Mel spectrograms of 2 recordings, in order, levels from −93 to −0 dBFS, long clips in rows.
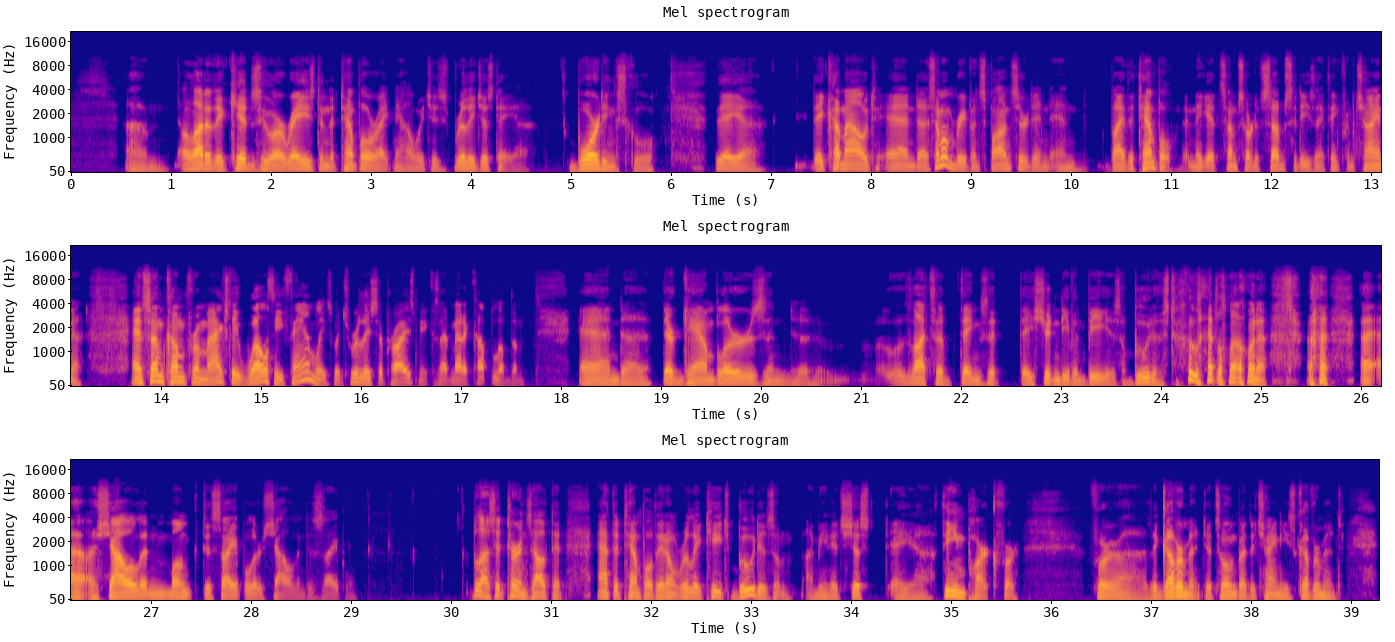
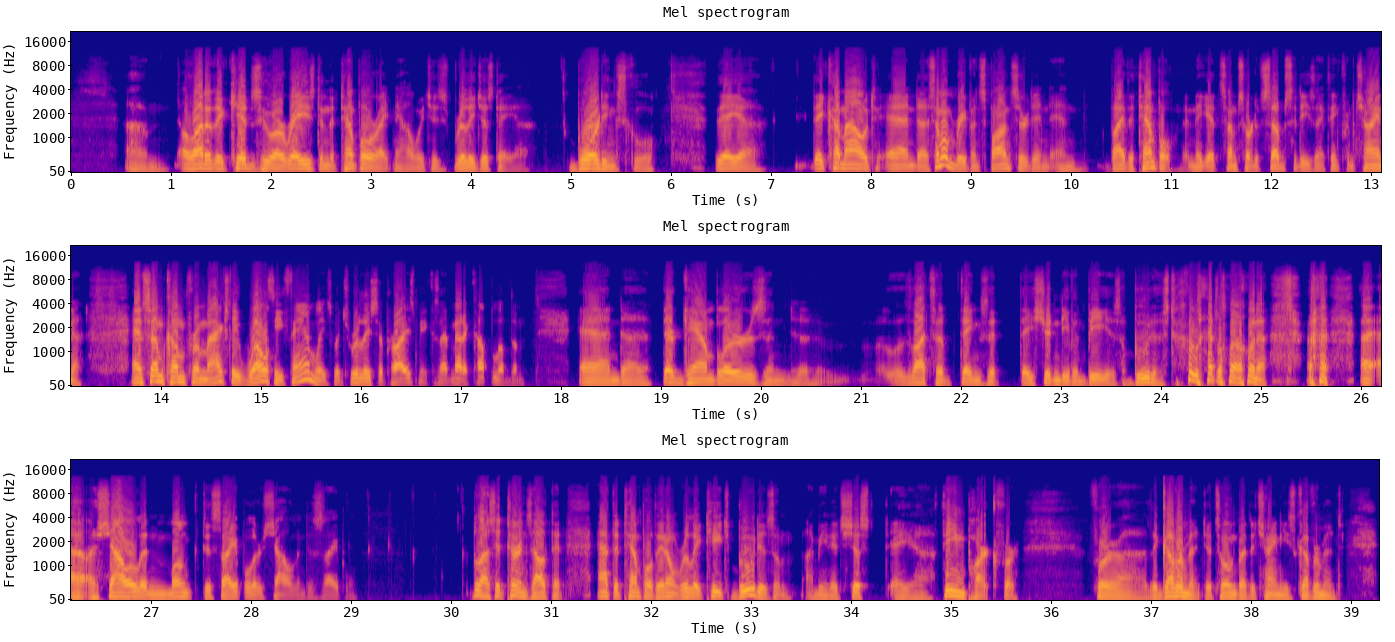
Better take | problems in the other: first | distortion; slight; 4% of the sound clipped

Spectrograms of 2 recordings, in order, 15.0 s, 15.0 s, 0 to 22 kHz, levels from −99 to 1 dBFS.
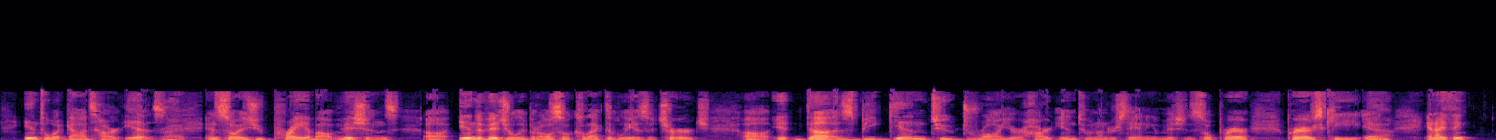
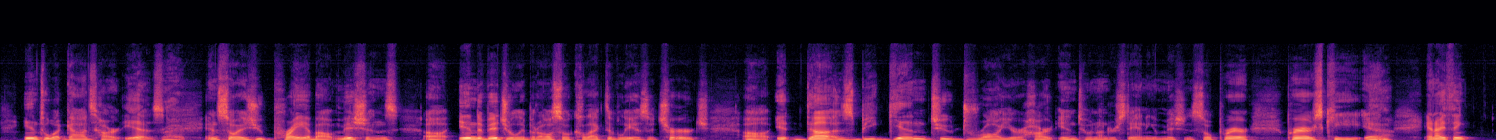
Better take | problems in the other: second | garbled, watery; badly; nothing above 7.5 kHz

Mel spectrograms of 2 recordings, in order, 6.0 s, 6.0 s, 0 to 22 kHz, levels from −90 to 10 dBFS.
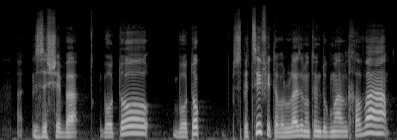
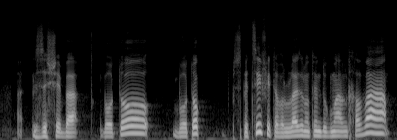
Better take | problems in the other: first | muffled; very; fading above 2.5 kHz

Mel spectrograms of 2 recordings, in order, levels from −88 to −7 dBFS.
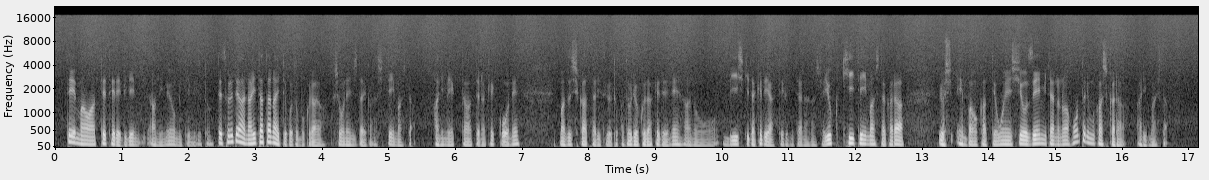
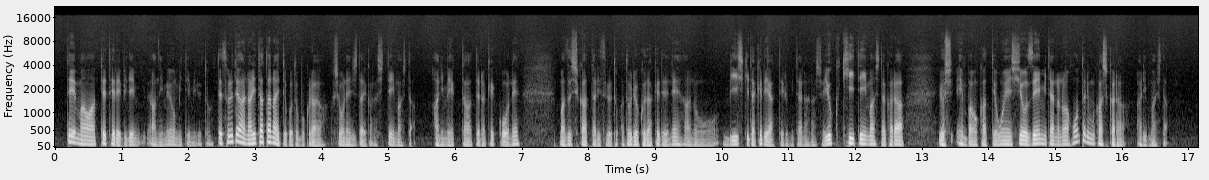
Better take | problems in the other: second | hiss; loud; throughout; 8 dB below the speech; faint in the second

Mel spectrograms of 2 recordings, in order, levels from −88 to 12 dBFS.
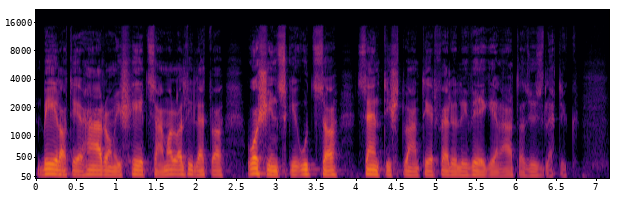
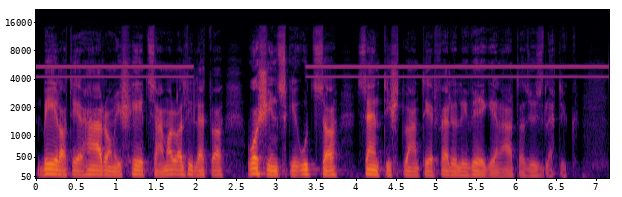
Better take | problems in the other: first | high-pitched whine; loud; until 2 s and from 3.5 s on; 5.5 kHz, 10 dB below the speech

